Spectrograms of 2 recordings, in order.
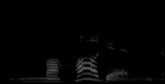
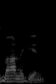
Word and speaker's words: Monaghan: Cameron Mahagan. Is that how you pronounce that name? Cameron. I haven't pulled. Oh up. yeah, Yes. Monaghan. Cameron Monaghan.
